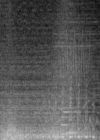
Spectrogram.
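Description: Cartoon underwater sound effects: bubbling, gurgling water under faint background music.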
